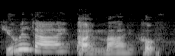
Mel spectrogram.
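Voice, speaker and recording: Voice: medium pitch, wildly swooping pitch, slow pace, muffled recording, pitched above the performer's own voice, full character voice. A performer voicing a refined young mare who plays cello, prim and easily flustered, in an audio story. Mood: mock threatening. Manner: prim, formal phrasing.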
